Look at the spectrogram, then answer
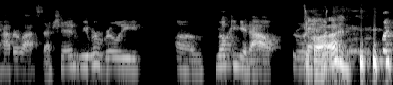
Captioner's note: laughing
